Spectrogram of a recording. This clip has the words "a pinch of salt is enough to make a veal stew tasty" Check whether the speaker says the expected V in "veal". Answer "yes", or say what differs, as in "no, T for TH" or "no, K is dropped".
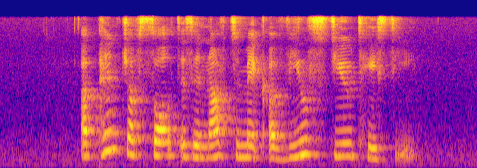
yes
